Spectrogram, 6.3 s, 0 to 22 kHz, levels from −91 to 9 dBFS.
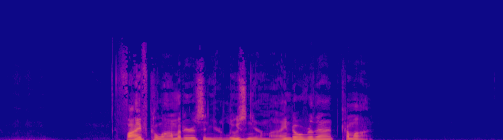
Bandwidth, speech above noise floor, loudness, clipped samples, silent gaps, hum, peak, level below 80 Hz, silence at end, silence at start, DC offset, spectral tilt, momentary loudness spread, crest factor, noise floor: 15.5 kHz; 47 dB; -36 LUFS; under 0.1%; none; none; -16 dBFS; -76 dBFS; 1.7 s; 1.5 s; under 0.1%; -5.5 dB/octave; 10 LU; 24 dB; -83 dBFS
